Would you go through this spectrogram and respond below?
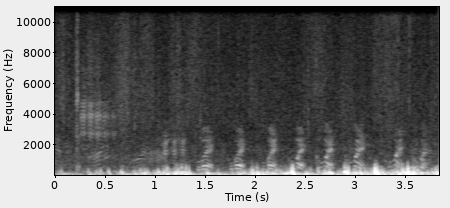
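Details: A small flock of rare Cladoir sheep in Connemara, Ireland, descends from the mountain while a person calls them in. A string of quavering, vibrato bleats rises over low murmuring voices and shuffling ground noise.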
